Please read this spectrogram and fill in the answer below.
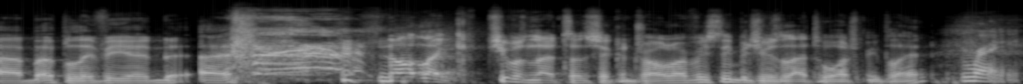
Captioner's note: laughs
